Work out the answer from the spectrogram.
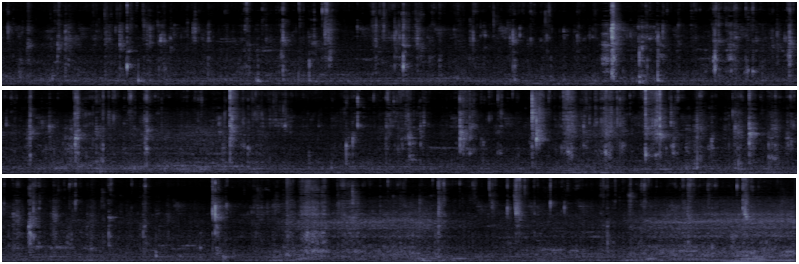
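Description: A person chewing and biting food close to the microphone, with many small irregular mouth clicks.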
